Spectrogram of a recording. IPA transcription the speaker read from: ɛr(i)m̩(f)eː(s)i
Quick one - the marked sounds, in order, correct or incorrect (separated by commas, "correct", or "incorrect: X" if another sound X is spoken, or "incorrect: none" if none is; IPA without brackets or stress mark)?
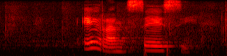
incorrect: a, incorrect: s, correct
